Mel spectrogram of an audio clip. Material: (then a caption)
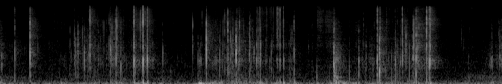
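Plastic film. A flat, medium-sized pack of 20 tissue paper sheets sealed in a thin plastic sleeve is crinkled and squeezed by hand. The result is a dense, steady run of sharp, bright crackles and crinkles with quick, dry snaps and no ring.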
